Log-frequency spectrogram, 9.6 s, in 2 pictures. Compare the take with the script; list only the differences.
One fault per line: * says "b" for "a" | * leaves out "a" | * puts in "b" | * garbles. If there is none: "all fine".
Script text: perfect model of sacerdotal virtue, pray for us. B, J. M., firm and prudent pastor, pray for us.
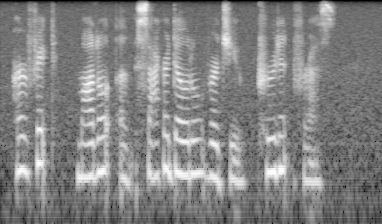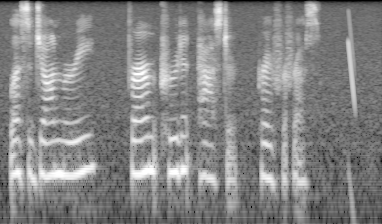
* says "prudent" for "pray"
* leaves out "and"
* puts in "for"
